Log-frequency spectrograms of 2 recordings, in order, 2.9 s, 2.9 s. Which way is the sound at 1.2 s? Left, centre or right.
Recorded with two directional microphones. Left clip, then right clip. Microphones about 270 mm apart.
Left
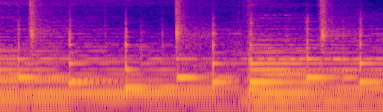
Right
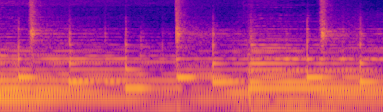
Centre.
